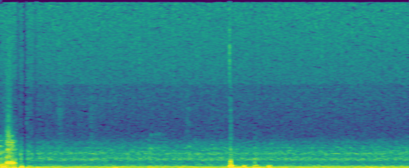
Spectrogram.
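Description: Steady low hum with a dull rumble underneath, and a few short computer keyboard key clicks a little past halfway.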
